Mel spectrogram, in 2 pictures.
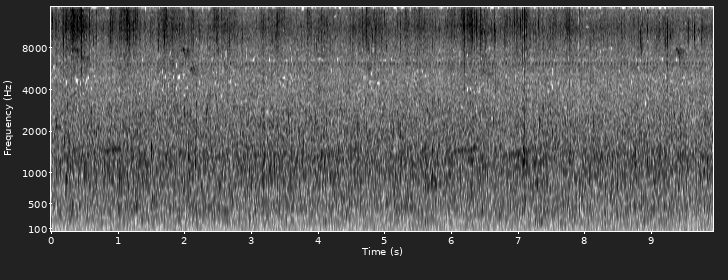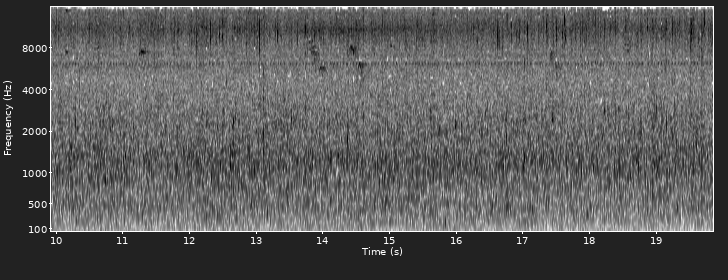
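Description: flowing river water

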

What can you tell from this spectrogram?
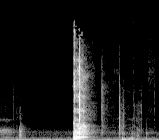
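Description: coughing

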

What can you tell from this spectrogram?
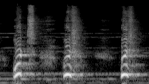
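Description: dog barking

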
